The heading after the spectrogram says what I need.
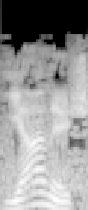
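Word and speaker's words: Janish: Scott pedik can explain why the J sounds like a why it's a Czechoslovakian name the one-1 pitch fouled away one and two the name is spelled j a n i h but it comes out yanish cednik has that extra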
